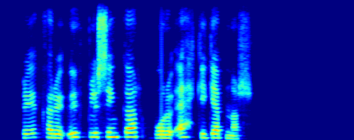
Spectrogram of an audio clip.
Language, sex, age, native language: Icelandic, female, 40-49, Icelandic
